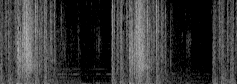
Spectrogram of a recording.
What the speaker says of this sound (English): And AK stand spray is very, very important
